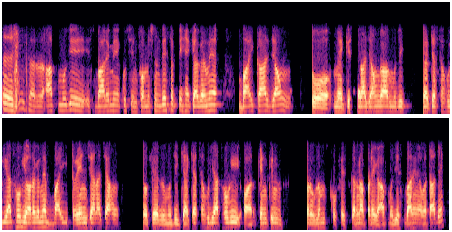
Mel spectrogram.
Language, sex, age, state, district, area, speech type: Urdu, male, 18-30, Uttar Pradesh, Saharanpur, urban, conversation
